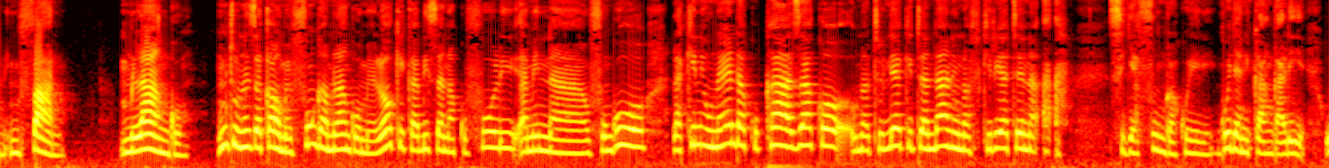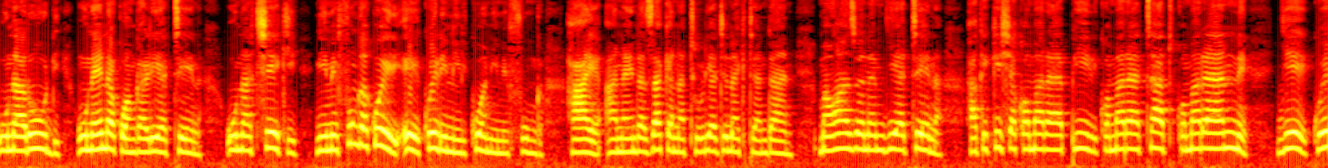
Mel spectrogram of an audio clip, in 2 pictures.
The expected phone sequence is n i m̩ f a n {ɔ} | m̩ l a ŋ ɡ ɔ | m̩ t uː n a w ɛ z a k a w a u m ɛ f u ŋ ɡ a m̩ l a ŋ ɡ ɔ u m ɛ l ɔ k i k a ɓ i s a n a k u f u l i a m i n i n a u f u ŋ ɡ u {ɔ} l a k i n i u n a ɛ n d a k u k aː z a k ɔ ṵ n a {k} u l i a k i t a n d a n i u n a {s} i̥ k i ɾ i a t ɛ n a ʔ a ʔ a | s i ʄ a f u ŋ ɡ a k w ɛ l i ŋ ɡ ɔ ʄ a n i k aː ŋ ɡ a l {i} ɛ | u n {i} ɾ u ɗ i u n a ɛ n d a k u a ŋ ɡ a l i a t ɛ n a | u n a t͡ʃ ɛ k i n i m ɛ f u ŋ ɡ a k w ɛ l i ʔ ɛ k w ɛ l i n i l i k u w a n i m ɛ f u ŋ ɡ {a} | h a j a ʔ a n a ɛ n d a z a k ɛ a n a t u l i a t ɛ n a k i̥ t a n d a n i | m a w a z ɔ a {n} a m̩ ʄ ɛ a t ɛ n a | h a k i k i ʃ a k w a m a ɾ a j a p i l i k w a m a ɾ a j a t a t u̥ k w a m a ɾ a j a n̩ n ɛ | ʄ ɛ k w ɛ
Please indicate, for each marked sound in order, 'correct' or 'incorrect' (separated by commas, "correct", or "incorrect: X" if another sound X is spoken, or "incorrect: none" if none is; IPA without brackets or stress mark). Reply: correct, correct, incorrect: t, incorrect: f, correct, incorrect: a, correct, correct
